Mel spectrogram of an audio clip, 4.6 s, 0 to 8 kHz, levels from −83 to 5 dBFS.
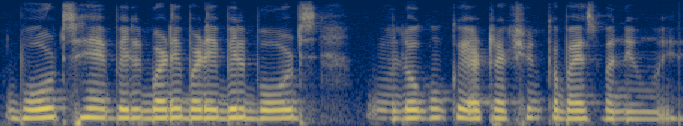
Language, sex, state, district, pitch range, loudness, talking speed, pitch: Hindi, female, Delhi, New Delhi, 190-205 Hz, -15 LUFS, 185 wpm, 195 Hz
